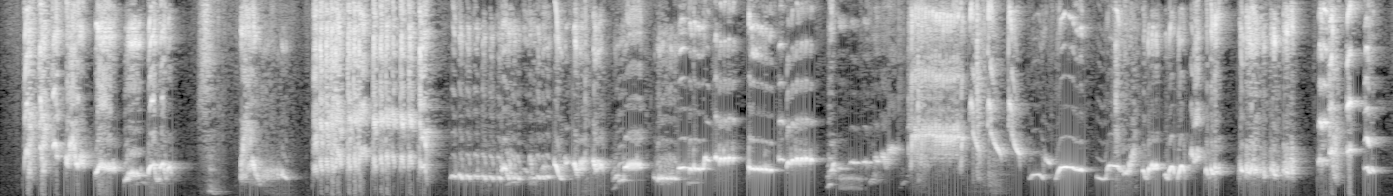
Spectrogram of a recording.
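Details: Borneo white-rumped shama singing in the tretekan style, meant to provoke and lure other shamas: a busy flow of bright whistled slurs around mid pitch, interrupted by dense bursts of harsh, high rattling notes, with brief pauses between phrases.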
